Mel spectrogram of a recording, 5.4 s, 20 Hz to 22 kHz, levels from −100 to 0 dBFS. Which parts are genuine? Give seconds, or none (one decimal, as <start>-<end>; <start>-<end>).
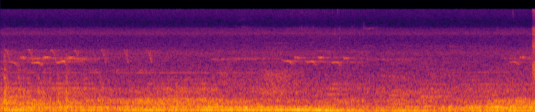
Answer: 0.0-5.4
